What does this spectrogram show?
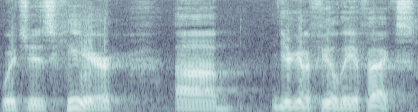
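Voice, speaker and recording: Noticeable background noise fills the recording. Over it, a man talks with an American accent. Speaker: weather reporter. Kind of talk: live weather commentary.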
